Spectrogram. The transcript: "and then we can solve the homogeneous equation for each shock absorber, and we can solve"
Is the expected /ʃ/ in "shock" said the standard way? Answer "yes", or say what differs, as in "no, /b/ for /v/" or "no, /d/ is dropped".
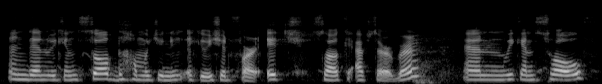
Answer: no, /s/ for /ʃ/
